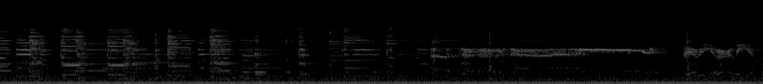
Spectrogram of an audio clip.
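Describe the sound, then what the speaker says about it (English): Morning farmyard with a rooster crowing and chickens clucking, faint and somewhat distant over a steady low hum, with a drawn-out crow near the end. "Very early in the morning, the rooster sends out his call, and the chickens begin to wake."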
